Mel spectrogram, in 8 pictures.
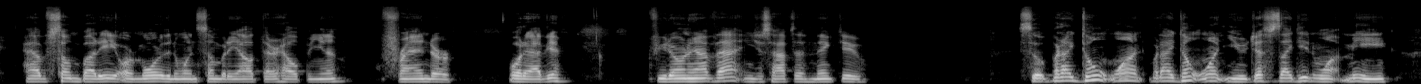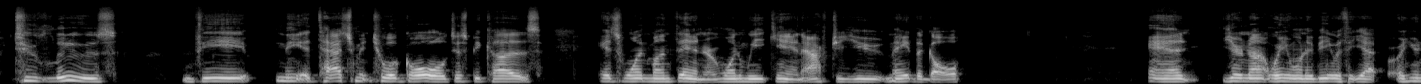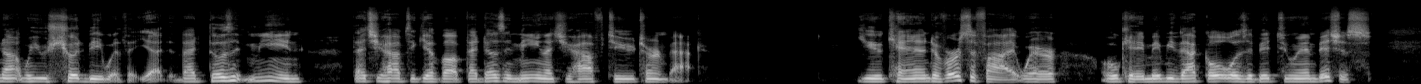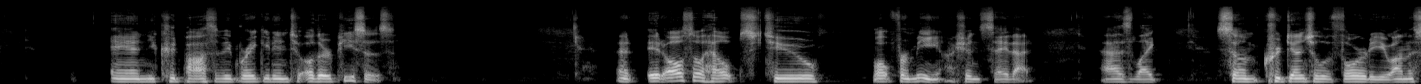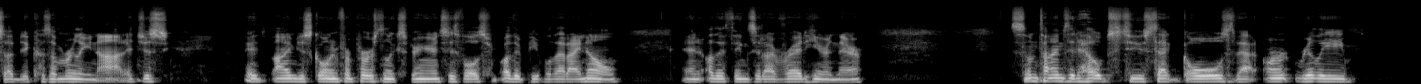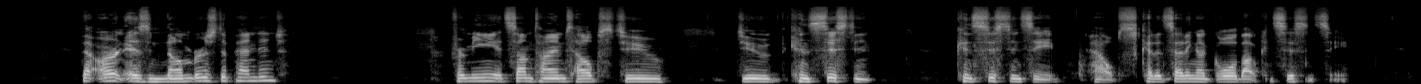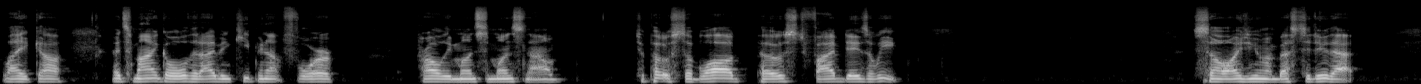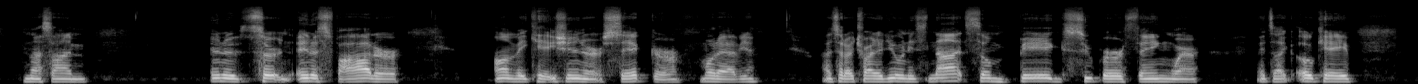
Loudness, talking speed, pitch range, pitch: -20 LUFS, 145 wpm, 130-145 Hz, 135 Hz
